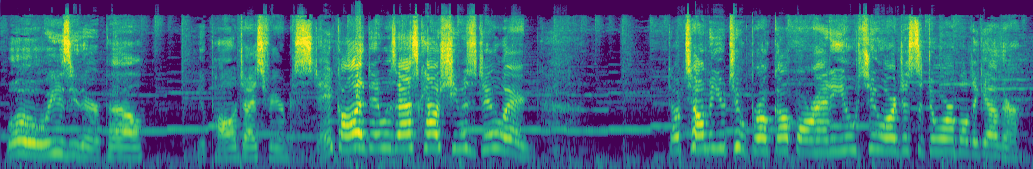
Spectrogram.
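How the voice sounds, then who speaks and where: Woman as a teasing skeleton guy, bright voice. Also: high voice, normal speed, soft background music, voice pushed up, poor audio. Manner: easygoing, teasing. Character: laid-back joking male skeleton buddy.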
